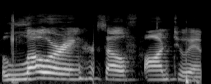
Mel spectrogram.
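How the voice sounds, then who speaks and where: A woman's voice: fairly high pitch, measured pace, fairly bright tone, low-quality recording. A woman giving a comic dramatic reading of fan fiction, theatrical and jokey, often breaking off to comment.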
